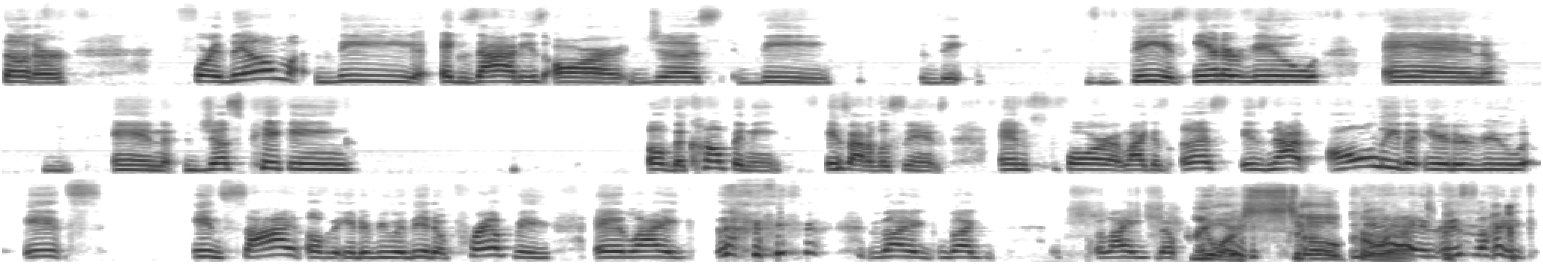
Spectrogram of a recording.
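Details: Adult female college senior who stutters and started speech therapy in college; stuttering.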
